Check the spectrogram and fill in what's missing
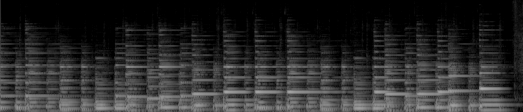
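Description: Solo piano plays a familiar duet piece, with its repeating bass pattern and bright melody notes. The playing is clear, close and steady, and no one talks.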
